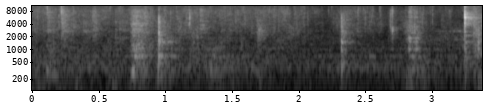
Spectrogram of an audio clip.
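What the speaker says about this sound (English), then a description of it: "I've cranked the heat up a bit just to try and get this to simmer a bit more." Ramen soup broth simmering on high heat, a soft bubbling hiss with scattered pops and small splashes, fairly quiet and close, no talking.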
